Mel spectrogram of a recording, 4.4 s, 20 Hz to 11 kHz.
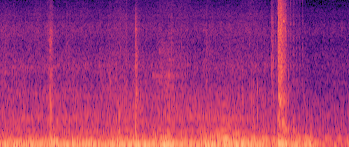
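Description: A 1966 Ford Mustang convertible GT, fitted with a C4 transmission, drives along with a steady, loud low rumble throughout, broken by a few brief sharp noises.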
